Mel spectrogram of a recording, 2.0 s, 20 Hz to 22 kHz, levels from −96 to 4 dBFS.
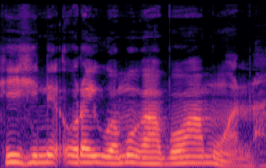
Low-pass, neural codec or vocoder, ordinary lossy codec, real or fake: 19.8 kHz; vocoder, 48 kHz, 128 mel bands, Vocos; none; fake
